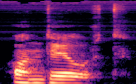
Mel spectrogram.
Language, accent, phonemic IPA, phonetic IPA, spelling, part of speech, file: Armenian, Eastern Armenian, /ɑndeˈoɾtʰ/, [ɑndeóɾtʰ], անդեորդ, noun, Hy-անդեորդ.ogg
- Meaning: 1. herdsman, shepherd 2. Boötes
